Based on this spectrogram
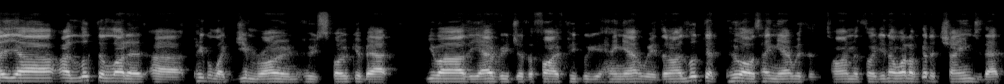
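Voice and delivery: ordinary talk, nothing marked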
